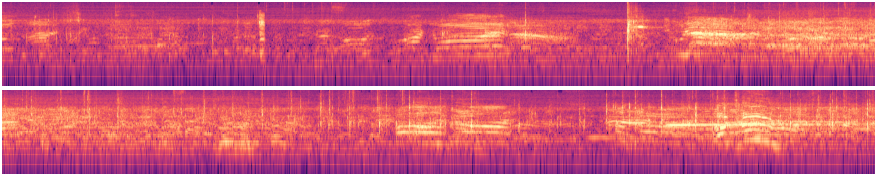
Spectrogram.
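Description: Crowd and players shouting and cheering at a baseball game. About six seconds in, a bat strikes the ball with a sharp crack, and the yelling then grows louder as the batter runs.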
